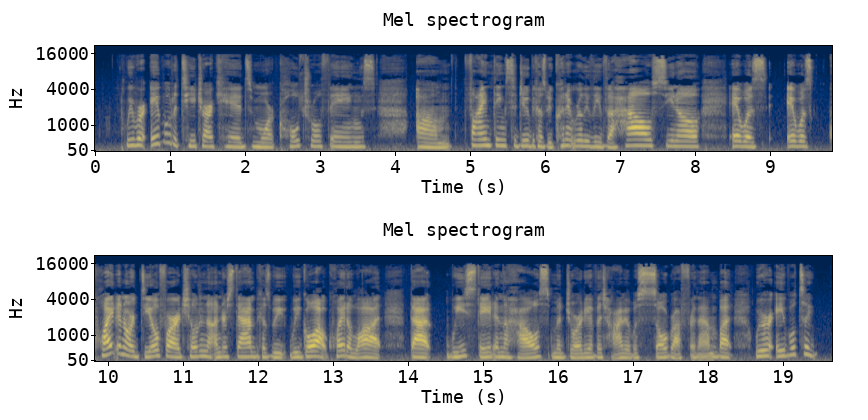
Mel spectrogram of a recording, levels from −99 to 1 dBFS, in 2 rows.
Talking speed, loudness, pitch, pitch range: 200 wpm, -24 LUFS, 185 Hz, 170-210 Hz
